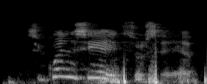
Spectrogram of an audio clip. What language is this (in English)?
Kabyle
